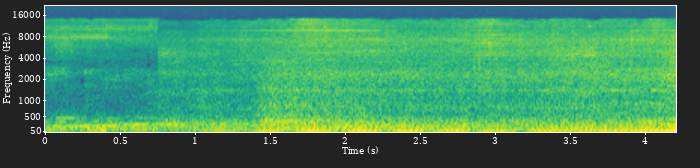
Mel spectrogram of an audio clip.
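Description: Outdoor background noise: a steady low rumble with a faint hiss over it, growing a little louder about a second and a half in.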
